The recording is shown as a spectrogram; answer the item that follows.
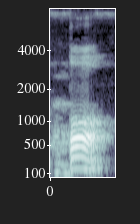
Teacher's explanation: Dan membaca qaf tidak boleh dimonyongkan ketika fathah.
